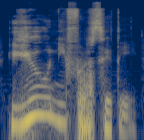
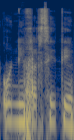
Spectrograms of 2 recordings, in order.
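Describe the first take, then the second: First: It begins with a consonant y sound. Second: It begins with a plain vowel sound. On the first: The speaker calls it right. "melainkan university" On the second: The speaker calls it wrong. "bukan university"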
